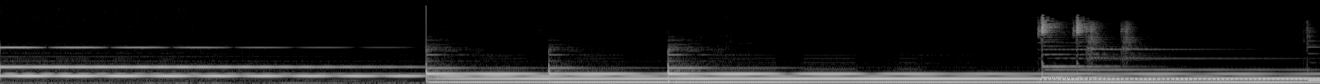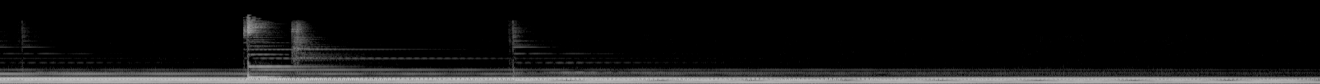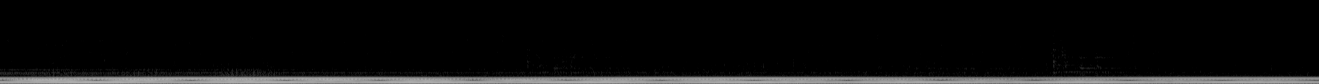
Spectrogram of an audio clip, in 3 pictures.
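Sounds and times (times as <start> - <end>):
long bending bell tones: 0.0 - 39.5.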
